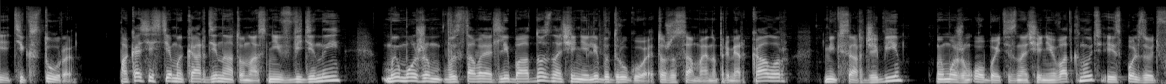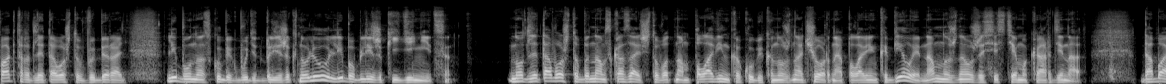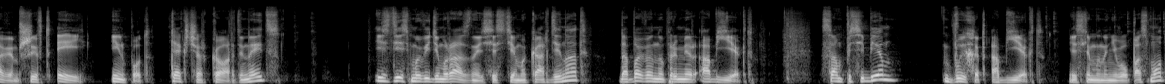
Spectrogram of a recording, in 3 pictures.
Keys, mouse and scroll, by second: 7.0 shift+a, 10.4 click, 11.7 click, 18.1 middle click, 19.0 middle click, 21.4 middle click, 22.3 click, 23.0 click, 24.2 shift+a, 34.8 ctrl+shift+click.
